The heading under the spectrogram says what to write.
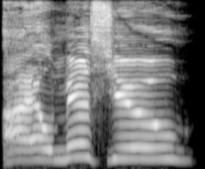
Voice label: Male Tauren Concede

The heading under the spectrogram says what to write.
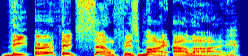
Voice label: Male Orc Start

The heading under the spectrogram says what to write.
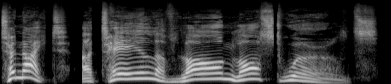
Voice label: Male Human Play

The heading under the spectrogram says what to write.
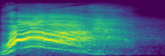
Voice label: Female Naga Attack

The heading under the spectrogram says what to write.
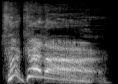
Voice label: Male Orc Attack

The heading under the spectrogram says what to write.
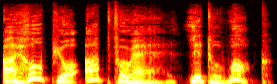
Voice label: Male Pandaren

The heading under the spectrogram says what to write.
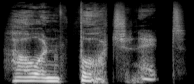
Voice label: Female San'layn Emote Concede

